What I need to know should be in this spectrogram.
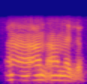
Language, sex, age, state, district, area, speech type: Malayalam, female, 45-60, Kerala, Pathanamthitta, rural, conversation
